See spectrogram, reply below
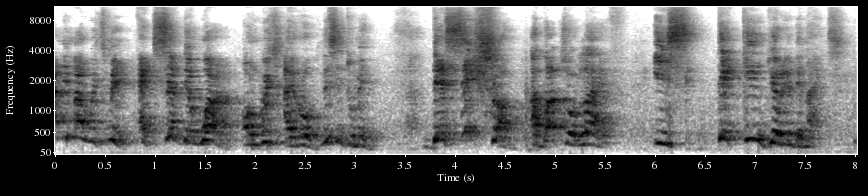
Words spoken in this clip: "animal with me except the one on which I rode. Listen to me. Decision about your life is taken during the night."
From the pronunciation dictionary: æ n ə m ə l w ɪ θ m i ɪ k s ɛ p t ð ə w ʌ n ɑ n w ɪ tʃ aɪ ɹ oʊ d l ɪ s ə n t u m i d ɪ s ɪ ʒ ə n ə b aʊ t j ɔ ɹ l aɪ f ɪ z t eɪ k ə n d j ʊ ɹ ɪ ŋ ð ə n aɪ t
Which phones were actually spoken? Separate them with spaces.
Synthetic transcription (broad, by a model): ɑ n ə m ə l w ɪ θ m i ɪ k s ɛ p t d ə w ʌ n ɑ n w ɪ tʃ aɪ ɹ oʊ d l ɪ s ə n t u m i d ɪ s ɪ ʃ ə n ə b aʊ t j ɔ l aɪ f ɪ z t eɪ k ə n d j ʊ ɹ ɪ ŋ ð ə n aɪ t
